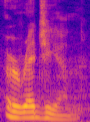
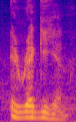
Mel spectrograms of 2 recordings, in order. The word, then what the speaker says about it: Eregion: And I'm going to try to pretend that Gandalf didn't just say Eregion, because of course it's pronounced Eregion. With a hard G, as is, for instance,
